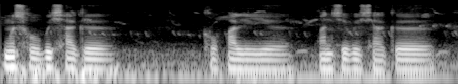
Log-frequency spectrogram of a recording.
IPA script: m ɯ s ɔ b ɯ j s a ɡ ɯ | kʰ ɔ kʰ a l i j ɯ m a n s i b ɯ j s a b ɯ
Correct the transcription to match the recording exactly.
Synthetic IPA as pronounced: m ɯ s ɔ b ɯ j s a ɡ ɯ | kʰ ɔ pʰ a l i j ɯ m a n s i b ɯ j s a ɡ ɯ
